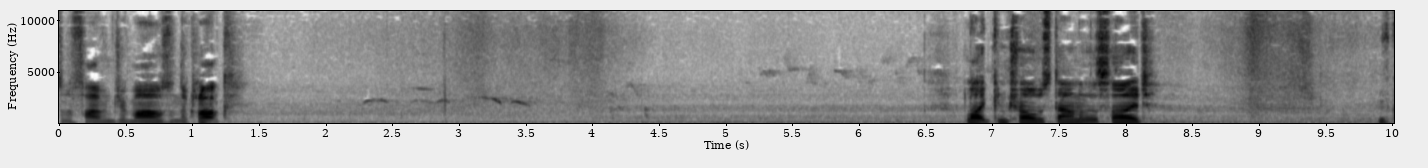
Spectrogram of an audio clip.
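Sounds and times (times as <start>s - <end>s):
car engine idling: 0.0s - 10.0s.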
